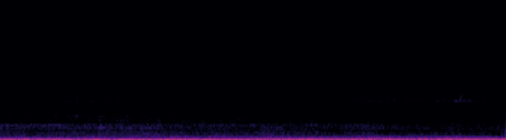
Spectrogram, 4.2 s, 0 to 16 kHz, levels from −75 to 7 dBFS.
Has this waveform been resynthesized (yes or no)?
yes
